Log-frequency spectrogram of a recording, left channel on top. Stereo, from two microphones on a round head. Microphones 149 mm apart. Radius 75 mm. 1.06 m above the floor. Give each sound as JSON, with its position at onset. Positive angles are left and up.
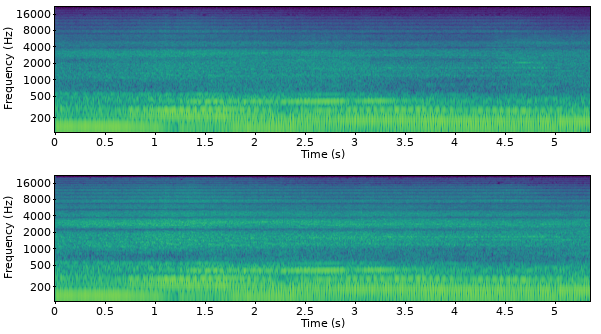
{"t": 0.0, "sound": "a lawn mower", "side_deg": -55}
